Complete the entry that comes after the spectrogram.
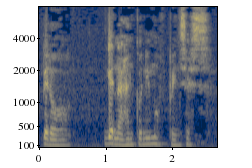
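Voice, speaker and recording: A man's voice: medium pitch, flat delivery, measured pace, lightly acted. A man playing an affectionate, earnest young suitor in a Filipino radio drama, with a tender, coaxing manner. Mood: courting, hopeful. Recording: faint background noise and ambience.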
